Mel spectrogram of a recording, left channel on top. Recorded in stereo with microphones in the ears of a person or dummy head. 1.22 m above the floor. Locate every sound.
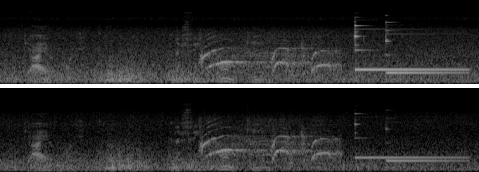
0.1 s a man speaking: 15° left (ahead or behind); by 3.0 s 5° right (ahead or behind)
2.0 s laughter: 5° right (ahead or behind)
3.5 s a doorbell: 40° left (ahead or behind)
